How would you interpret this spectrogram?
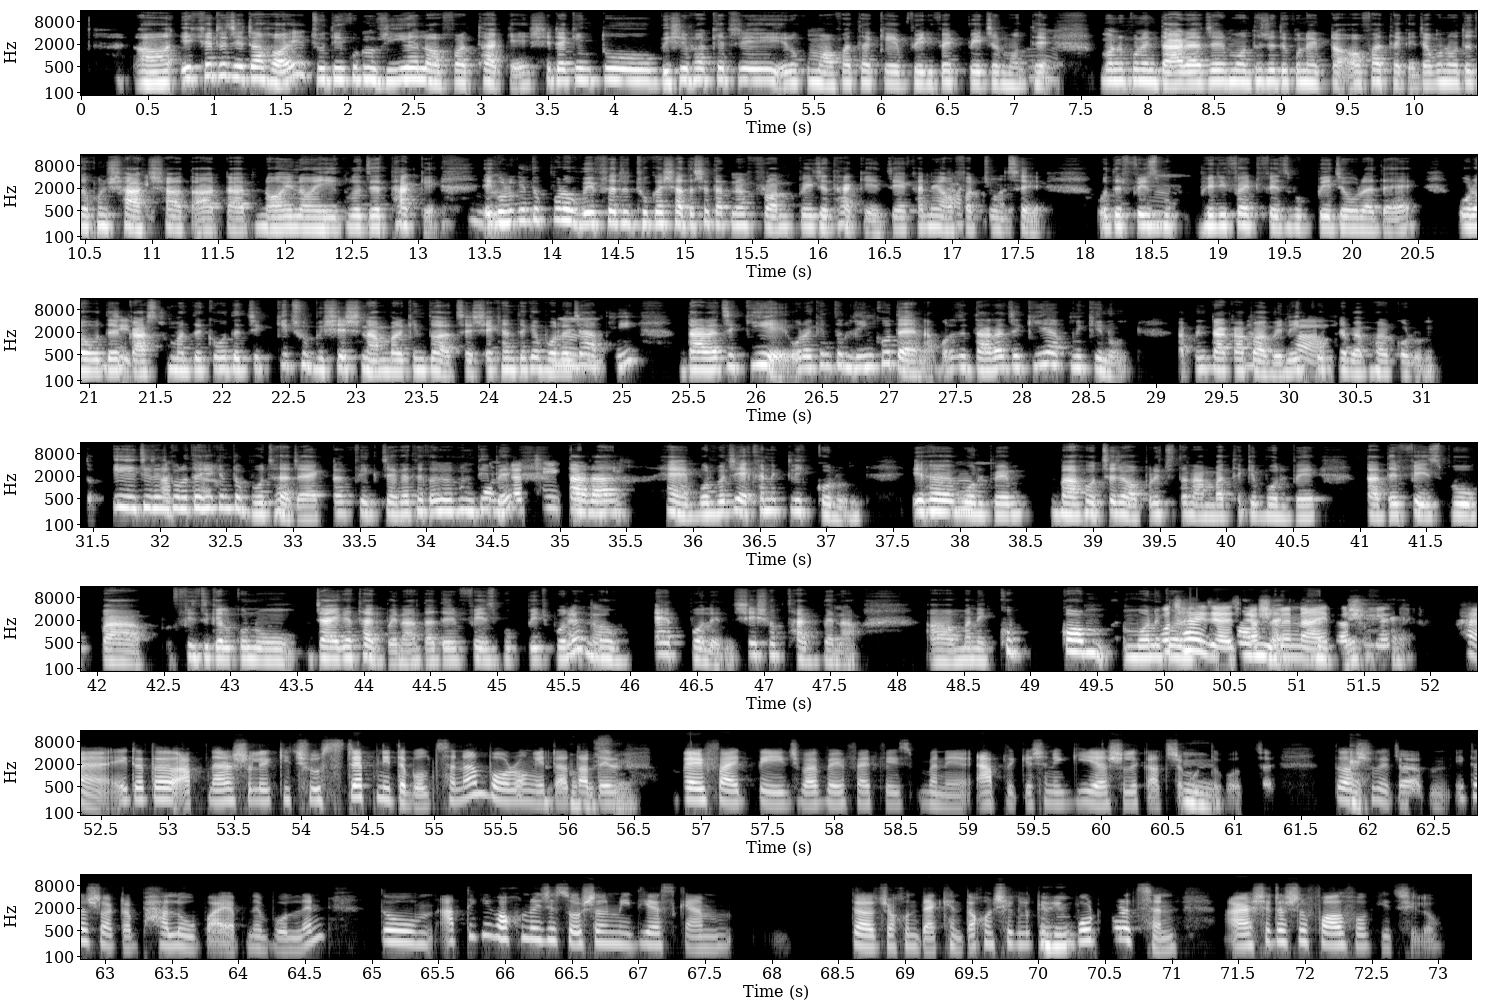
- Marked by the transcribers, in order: in English: "real offer"; in English: "verified"; in English: "front page"; in English: "verified page"; in English: "application"; in English: "scam"
- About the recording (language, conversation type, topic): Bengali, podcast, নেট স্ক্যাম চিনতে তোমার পদ্ধতি কী?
